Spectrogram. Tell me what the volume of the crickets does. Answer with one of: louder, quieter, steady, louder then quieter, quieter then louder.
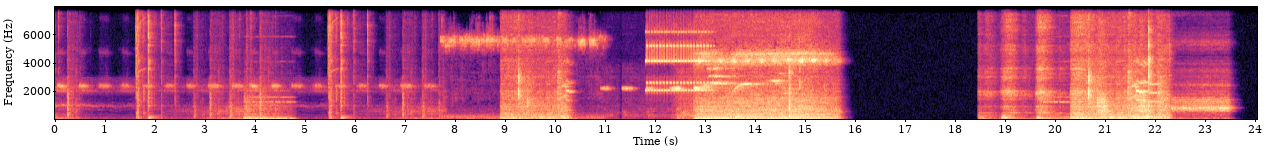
louder.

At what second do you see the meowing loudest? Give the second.
22 s.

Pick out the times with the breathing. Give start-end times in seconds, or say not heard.
18.4-23.6.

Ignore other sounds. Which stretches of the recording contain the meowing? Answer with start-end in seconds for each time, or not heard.
8.9-10.4, 20.3-22.4.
